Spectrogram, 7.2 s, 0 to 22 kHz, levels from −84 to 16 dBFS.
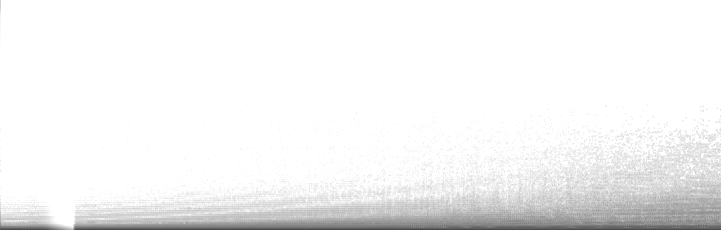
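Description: From 0.39 to 0.76 s the music stalls into a fading buzzy continuation of the last sound, a call audio freeze, likely from delayed packets draining the jitter buffer. About 340 ms of filler is inserted, nothing is lost, and playback resumes that much later.

From 6.41 to 7.2 s a jitter buffer speed-up plays the music at roughly 115% speed with unchanged pitch. The receiver trims repeated pitch-period-length slices, about 150 ms in total, to shed excess buffered delay, so the tempo audibly rushes.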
